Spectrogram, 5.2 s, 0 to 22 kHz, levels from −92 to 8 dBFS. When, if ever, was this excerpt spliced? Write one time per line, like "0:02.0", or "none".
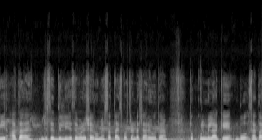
none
